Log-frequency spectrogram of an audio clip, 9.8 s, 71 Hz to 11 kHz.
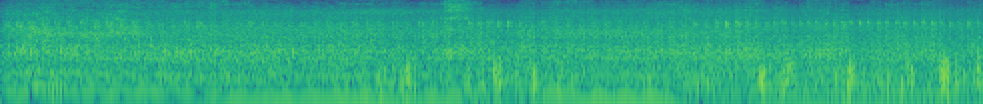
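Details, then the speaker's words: Toyota FJ40 2F engine on its first start after machining and a rebuild, with a Holley Sniper EFI and Hyperspark. A light, quick tick that sounds like a knock rides over a rough idle. Confirmed by stethoscope: timing gears settling in after being pulled apart. "on the first start here that we're doing you can hear a tick that sounds like a knock uh what that actually is i checked it with a stethoscope at the time it just didn't show up on camera it's the timing gear settling in after being pulled apart"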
